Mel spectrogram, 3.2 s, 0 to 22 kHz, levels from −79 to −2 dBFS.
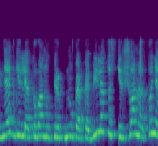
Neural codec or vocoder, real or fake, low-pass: none; real; 7.2 kHz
